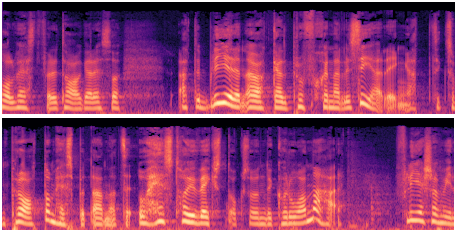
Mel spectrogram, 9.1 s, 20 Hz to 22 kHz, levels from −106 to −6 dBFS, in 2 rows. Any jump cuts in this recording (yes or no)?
yes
